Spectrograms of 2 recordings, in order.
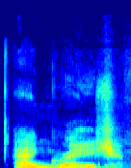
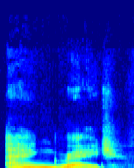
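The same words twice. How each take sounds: First: Low flat coinage. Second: Low flat repeat. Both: Shown as a demonstration. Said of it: "I've not thought of angrage before".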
